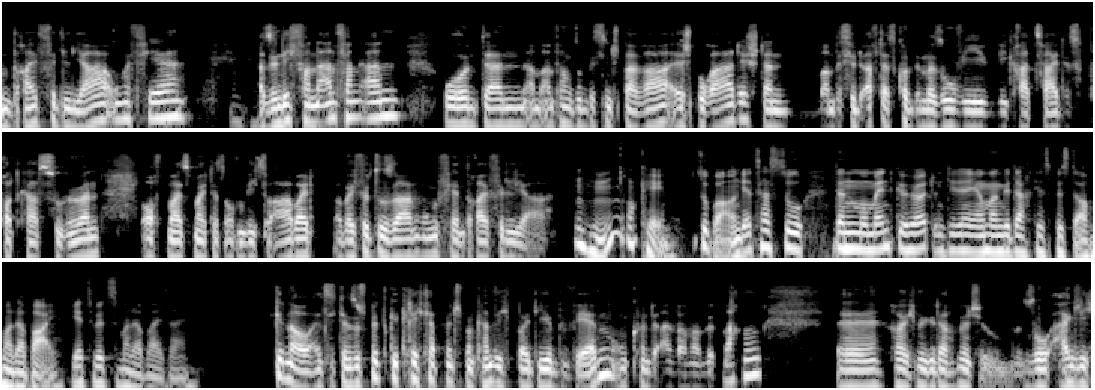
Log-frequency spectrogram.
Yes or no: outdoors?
no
